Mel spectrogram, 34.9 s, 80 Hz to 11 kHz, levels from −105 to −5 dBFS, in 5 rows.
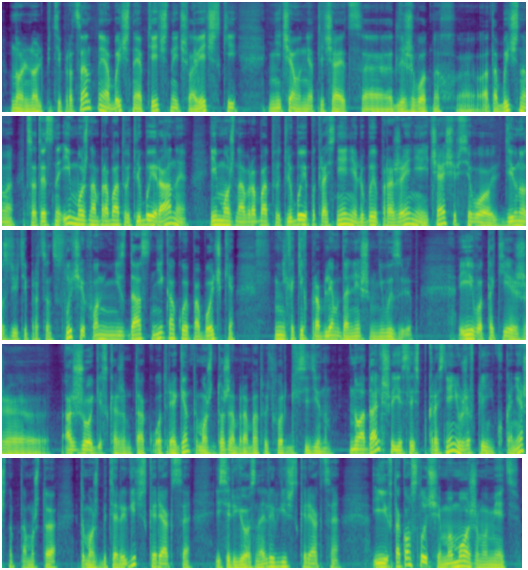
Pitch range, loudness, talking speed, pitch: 95-120 Hz, -19 LUFS, 145 wpm, 105 Hz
